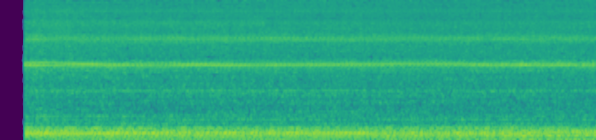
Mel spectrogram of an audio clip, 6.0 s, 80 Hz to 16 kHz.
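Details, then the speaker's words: 2003 Ford Mustang Cobra running: a steady high whine with a lower rough buzz, staying constant; owner suspects the throwout bearing or clutch, with a new clutch, bearing and cable ordered. "guys that disgusting sound coming from this thing pretty sure it was a throwout bearing clutch related so I went ahead and order everything"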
